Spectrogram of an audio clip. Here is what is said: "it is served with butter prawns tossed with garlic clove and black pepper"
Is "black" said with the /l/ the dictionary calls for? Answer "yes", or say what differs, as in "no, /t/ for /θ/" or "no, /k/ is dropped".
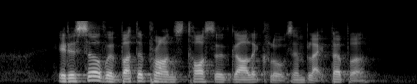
yes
